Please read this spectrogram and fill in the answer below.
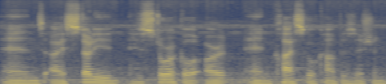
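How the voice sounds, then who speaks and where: Speaking fairly quickly, a man with an American accent talks at a fairly low pitch. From New York, Long Island. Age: 20s. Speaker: blacksmith and artist. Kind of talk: casual documentary interview and demonstration. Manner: casual, relaxed.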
